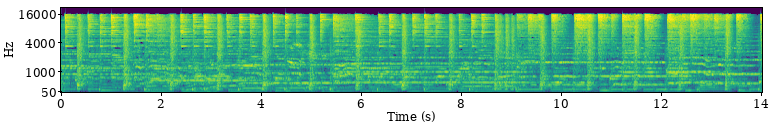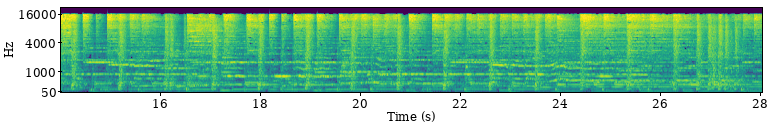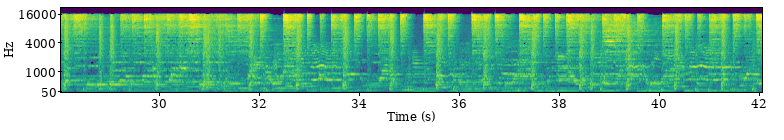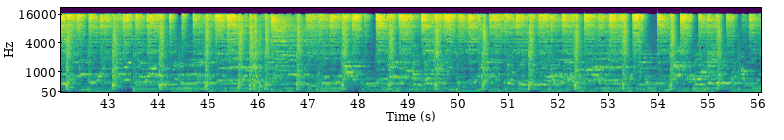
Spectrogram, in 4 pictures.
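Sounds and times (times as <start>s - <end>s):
song with drum beat: 0.0s - 56.0s.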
